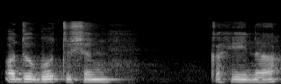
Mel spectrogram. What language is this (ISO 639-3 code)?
mni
